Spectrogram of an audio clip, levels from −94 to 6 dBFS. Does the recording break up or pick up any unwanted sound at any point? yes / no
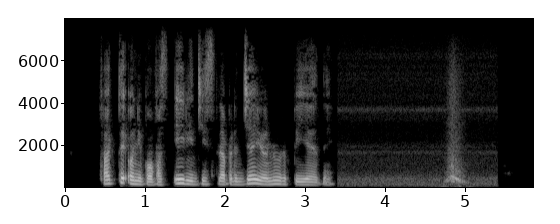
yes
